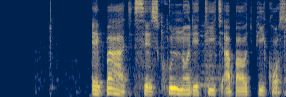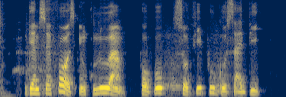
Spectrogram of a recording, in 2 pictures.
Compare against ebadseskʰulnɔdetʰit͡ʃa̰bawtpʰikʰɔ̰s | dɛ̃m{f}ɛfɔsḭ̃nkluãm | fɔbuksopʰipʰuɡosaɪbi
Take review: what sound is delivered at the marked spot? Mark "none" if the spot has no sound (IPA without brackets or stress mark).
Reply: s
